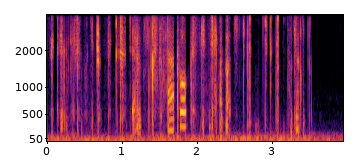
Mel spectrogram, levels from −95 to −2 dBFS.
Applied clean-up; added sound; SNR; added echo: neural diffusion model UNIVERSE++.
